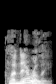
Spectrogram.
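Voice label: "plenarily", British English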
